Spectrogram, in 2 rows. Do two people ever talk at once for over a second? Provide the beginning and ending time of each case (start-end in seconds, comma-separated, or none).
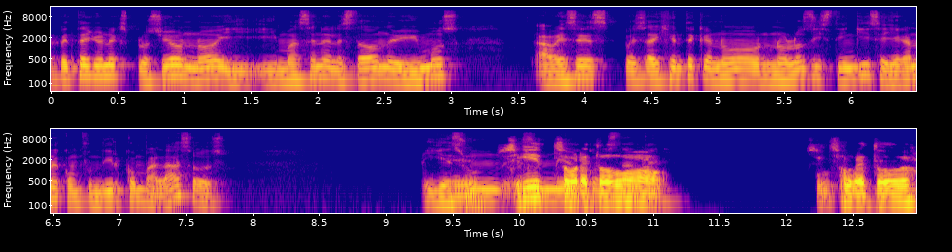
9.4-11.2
